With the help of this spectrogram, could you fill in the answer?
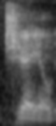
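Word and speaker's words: gaol: the um the black jail Knight and yeah it's pronounced jail even though there's no j or I HST which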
